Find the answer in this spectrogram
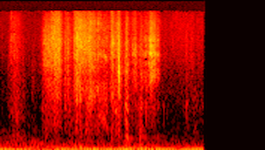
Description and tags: Open book
Open a book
